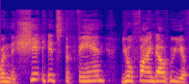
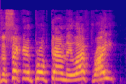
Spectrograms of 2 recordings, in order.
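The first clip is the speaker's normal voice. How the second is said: angry, pissed-off, pitched-up scolding rant; 7 semitones higher, 3 dB louder than usual. Recalling a man's reaction after friends left the broken-down car, retelling his angry words. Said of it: "he was pissed".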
